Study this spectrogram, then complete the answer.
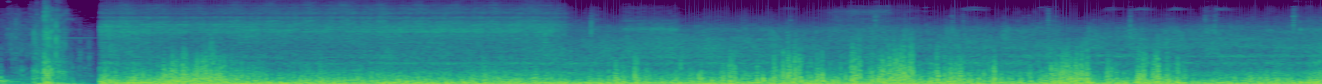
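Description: Wind rumbles and buffets loudly outdoors.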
